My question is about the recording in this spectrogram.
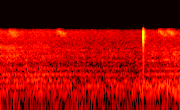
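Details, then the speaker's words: Refrigerator with Broco compressor making a single sharp click near the compressor over steady fan hum, repeating every few minutes after plugging in; owner suspects a bad start relay, to be replaced. "There it is. Click Wait a little few more minutes and she hit another click."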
